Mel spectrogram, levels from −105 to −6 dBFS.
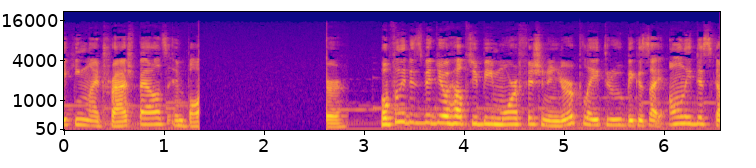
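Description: From 1.35 s to 2.64 s the signal drops out abruptly to a faint residue of hiss, roughly 45 dB below its normal level, for about 1.28 s. The likely cause is a break in the source while the downstream path stayed live. A waveform shows a sudden near-flat gap, and a spectrogram shows a dim broadband noise band.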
